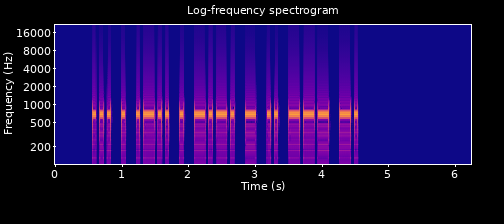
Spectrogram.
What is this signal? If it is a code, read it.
Morse code, heard as a keyed tone, about 22 wpm, 700 Hz. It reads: SELECTION
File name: 9 Letter Words - First 3 Letters Given - 22wpm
